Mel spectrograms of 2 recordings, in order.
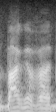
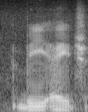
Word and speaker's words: Bhagavad: In 1925, Mahatma Gandhi wrote the following words: "I find a solace in the Bhagavad Gita that I miss even in the Sermon on the Mount.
